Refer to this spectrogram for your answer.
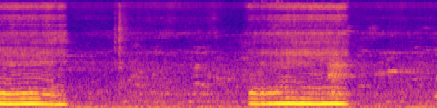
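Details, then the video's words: Snoring French Bulldog gives two steady, humming snores, a short one and then a longer one about a second long, with soft breathing noise in the pause between them. "Bulldog Francês Roncando!"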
